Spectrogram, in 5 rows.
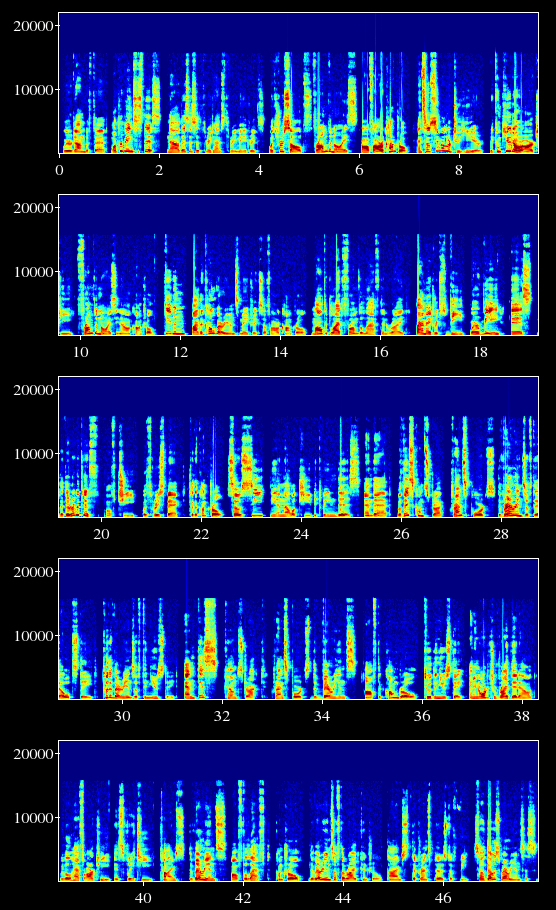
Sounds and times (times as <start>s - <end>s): Speech: 0.0s - 47.9s.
